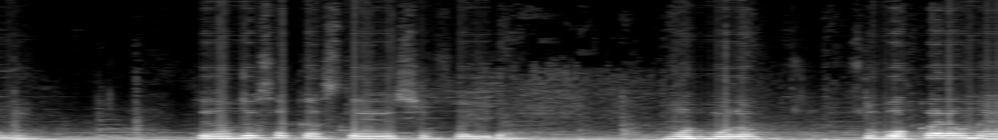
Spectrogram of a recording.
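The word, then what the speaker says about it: Feyre: Fijó los ojos en mí y agregó, por favor, Feira. Dijo las 2 sílabas de mi nombre, Feira, en el gemido más horrendo que yo hubiera tenido que tolerar jamás.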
